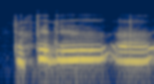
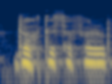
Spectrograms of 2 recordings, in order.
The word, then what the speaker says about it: Rakhat e dil: रख़्ते दिल इस नावल का नाम है। पिछले नावल में मैंने इसको रख़्ते सफ़र प्रोनाउंस किया था, तो उसके लिए हम आपसे माज़रत ख़्वाह हैं।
